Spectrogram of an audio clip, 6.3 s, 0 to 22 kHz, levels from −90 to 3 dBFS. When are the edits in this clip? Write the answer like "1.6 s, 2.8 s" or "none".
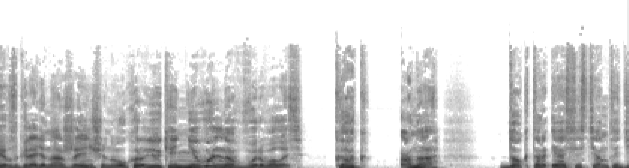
none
